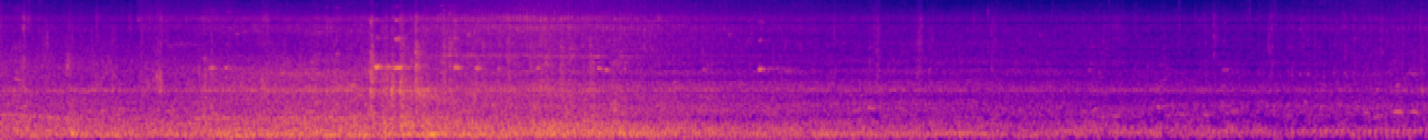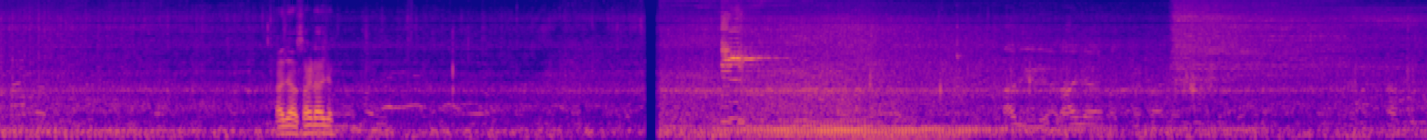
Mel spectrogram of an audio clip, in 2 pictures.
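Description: Traffic passes on a road nearby.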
